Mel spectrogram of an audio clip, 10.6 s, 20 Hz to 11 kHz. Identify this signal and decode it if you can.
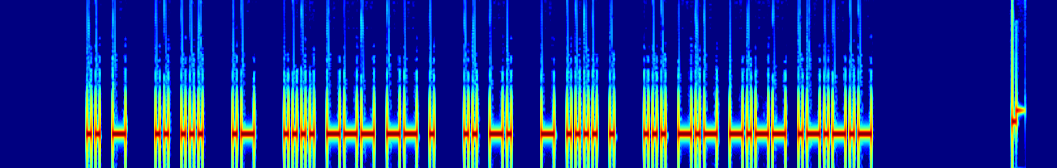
Morse code, heard as a keyed tone, about 28 wpm, 700 Hz. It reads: IT IS A HOME IN THE SKY.
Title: Sentences from Top 1200 Words 28wpm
